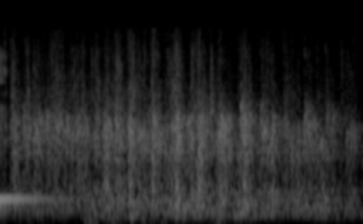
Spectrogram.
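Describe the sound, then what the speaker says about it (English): At a hydrogen summit closing ceremony, the audience gives a round of applause: a dense, even wash of clapping from many hands, moderately loud, tapering slightly toward the end. "Are we able to please give them another round of applause?"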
